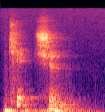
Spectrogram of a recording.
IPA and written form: ˈkɪtʆən (kitchen)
